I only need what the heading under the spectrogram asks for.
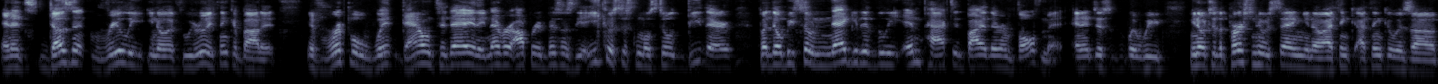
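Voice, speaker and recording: A very fast pace in a Philadelphia accent, with an animated tone, ordinary pitch variation and a dry, close sound with no echo. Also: man, fairly high pitch for a man. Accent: Philadelphia American English. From US Northeast, Philadelphia. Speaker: crypto investor and content creator. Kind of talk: panel discussion on a live audio space. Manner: animated, repetitive with many fillers.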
